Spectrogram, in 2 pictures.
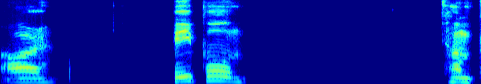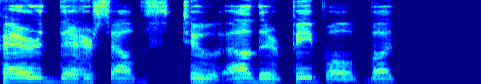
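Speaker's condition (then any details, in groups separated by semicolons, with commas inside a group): Traumatic brain injury; brain surgery; in recovery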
